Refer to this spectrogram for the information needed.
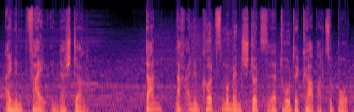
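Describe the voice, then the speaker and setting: A man's voice: mid-range voice, moderate pace, over music. A man reading a scripted first-person fantasy story as its narrator.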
